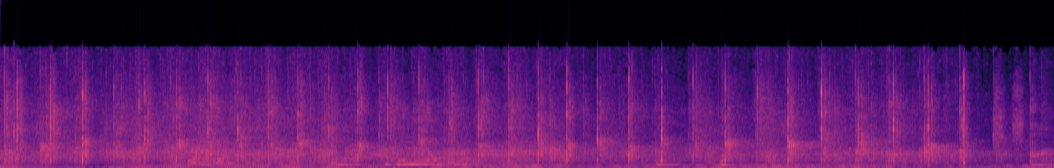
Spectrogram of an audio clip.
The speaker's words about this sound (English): You may be seated. Well, praise God. Let's just give a hand clap of praise to the Lord real quick.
